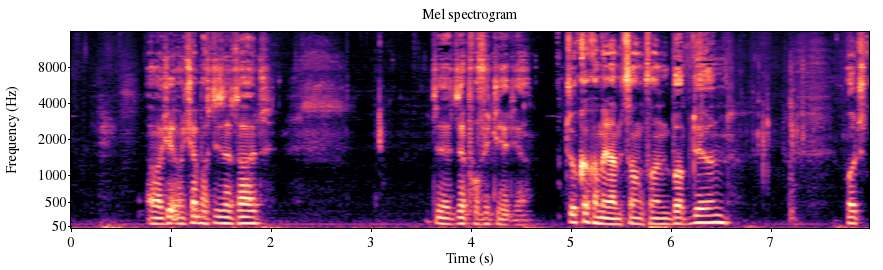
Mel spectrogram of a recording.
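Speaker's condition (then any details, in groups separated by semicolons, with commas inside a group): Parkinson's disease; symptoms initially ignored, brainstem and movement affected, fine motor decline, shrinking handwriting; says speech, cognition and memory not affected by Parkinson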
